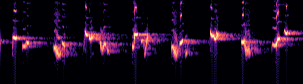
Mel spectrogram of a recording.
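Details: Trucukan, or Yellow-vented Bulbul, in gacor song for morning, midday and evening training lures: quick, chattering two-part notes, each falling then rebounding, about three per second, crisp and unaccompanied.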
